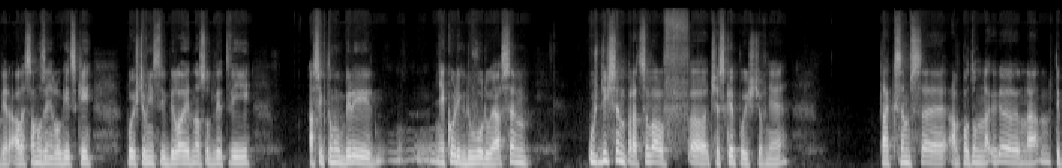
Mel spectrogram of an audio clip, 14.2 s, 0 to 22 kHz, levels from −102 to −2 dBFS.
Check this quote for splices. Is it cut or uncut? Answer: uncut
